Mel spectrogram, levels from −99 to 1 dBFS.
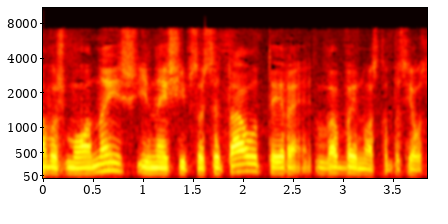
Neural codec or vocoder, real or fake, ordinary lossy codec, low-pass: none; real; AAC, 32 kbps; 7.2 kHz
